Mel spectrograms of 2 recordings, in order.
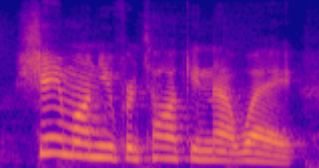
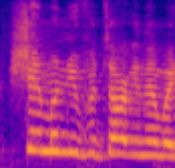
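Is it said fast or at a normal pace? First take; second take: normal pace; fast. First: It is said at a normal pace. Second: It is rushed out very fast.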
